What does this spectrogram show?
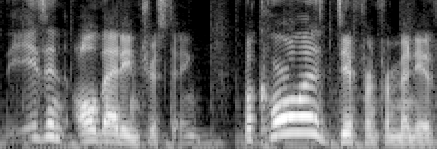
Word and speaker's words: Coraline: of day, let alone even know how to pronounce her name. Caroline. Caroline. Caroline. Caroline. Caroline. Caroline. Caroline. Coraline.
